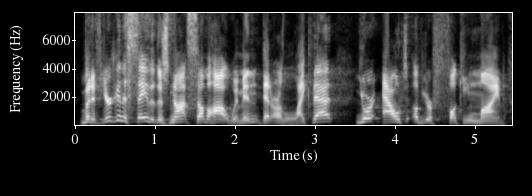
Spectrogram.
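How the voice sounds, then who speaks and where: A man's voice: high-pitched, very animated, moderate pace, sharp tone. A man giving a profane, boastful talk to a room of men about dating, often laughing at his own stories.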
